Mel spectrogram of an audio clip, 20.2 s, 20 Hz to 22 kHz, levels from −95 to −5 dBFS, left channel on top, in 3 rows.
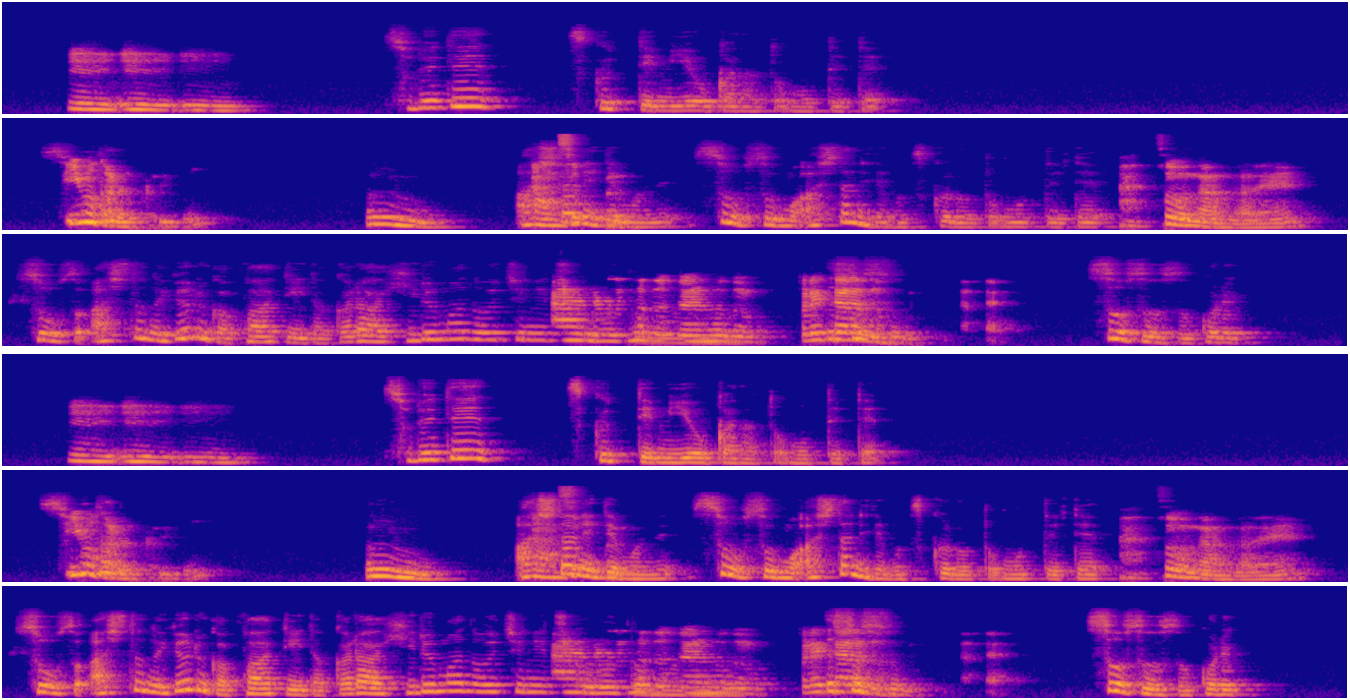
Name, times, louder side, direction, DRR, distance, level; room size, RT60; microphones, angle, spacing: voice 1, 0.3-1.2 7.0-7.7 9.4-9.9 12.3-13.2 16.2-17.9, left 3 dB, 25° left, 0.6 m, -32 dB
voice 2, 1.9-2.5 3.0-4.4 7.0-7.3 8.6-9.0 9.3-12.3 13.6-17.2 17.6-18.0 18.9-19.7, right 3 dB, 85° right, 0.5 m, -32 dB
2.5 x 2.3 x 2.6 m
head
